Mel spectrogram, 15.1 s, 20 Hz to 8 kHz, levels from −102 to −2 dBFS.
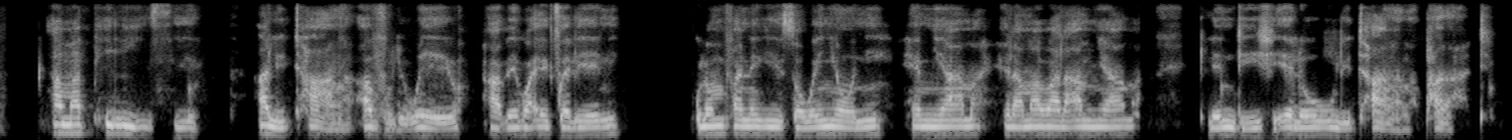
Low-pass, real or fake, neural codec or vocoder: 7.2 kHz; fake; autoencoder, 48 kHz, 128 numbers a frame, DAC-VAE, trained on Japanese speech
